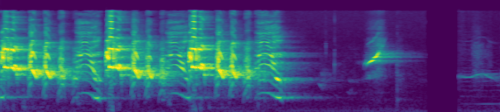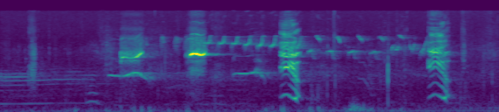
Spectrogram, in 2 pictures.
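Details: Deccani teetar, a grey francolin, calling loudly with dense harsh phrases for about three seconds, then quiet scattered chirps and faint notes.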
